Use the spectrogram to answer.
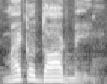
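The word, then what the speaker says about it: Michael Dogbe: I want to move now to Michael, and correct me if I'm mispronouncing the last name here, Michael Dogby.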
